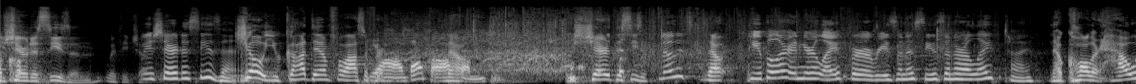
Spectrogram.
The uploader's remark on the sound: Live from Beaut/Con. A man from the live Beaut/Con audience joins onstage.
